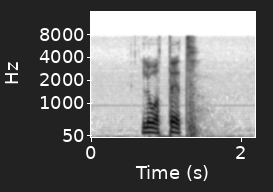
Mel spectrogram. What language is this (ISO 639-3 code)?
swe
